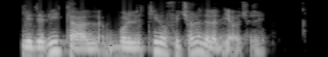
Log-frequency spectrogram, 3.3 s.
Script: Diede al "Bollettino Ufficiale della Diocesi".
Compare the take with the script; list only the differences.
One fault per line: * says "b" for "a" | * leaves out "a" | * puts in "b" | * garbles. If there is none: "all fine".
* puts in "vita"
